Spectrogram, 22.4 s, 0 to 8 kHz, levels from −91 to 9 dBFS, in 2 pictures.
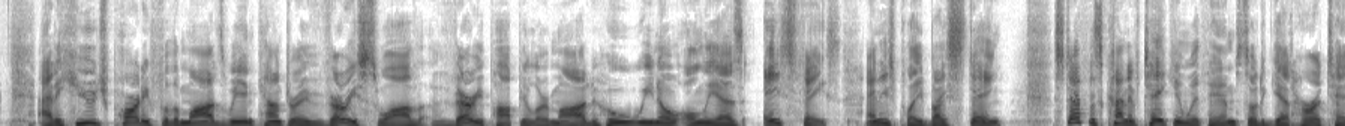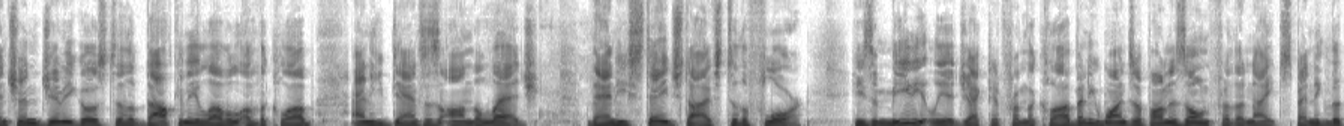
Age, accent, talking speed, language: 50-69, American, 210 wpm, English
